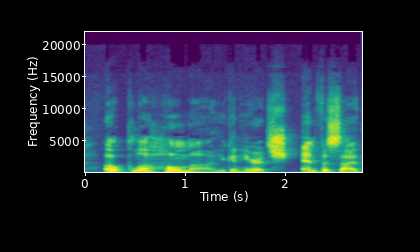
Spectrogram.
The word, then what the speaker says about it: Oklahoma: This state has 4 syllables and the stress is on that third syllable. Oklahoma.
